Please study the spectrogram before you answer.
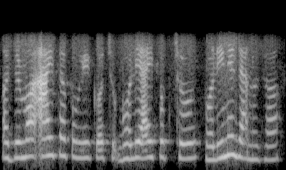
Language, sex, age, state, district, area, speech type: Nepali, female, 18-30, West Bengal, Darjeeling, rural, conversation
